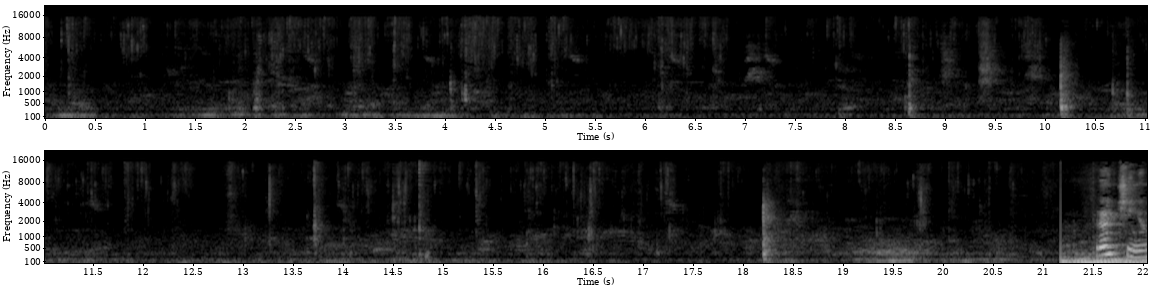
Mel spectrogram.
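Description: Wooden spoon stirring thick, wet chicken-pie batter in a plastic tub: soft wet squelches with scattered short knocks and scrapes of the spoon against the tub, over a faint low hum.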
